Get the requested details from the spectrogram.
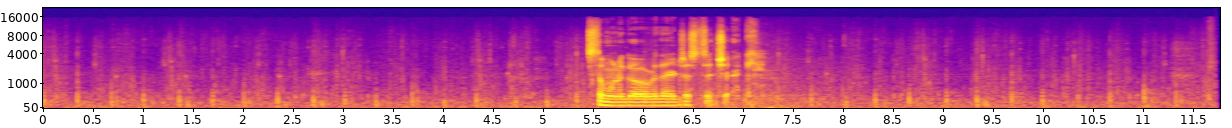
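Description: Footsteps tread on a hard floor indoors.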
